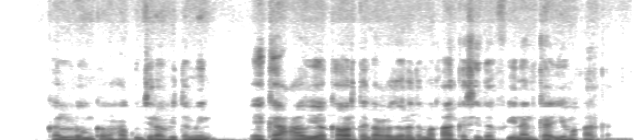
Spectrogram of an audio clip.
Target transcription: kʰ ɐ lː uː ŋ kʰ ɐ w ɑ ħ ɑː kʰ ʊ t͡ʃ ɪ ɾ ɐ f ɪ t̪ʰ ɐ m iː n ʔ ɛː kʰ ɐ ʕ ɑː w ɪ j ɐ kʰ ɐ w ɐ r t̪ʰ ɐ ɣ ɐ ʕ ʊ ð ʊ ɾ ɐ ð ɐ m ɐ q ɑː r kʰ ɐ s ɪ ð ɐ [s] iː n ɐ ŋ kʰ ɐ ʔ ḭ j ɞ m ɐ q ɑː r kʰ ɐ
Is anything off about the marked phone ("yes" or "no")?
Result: yes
